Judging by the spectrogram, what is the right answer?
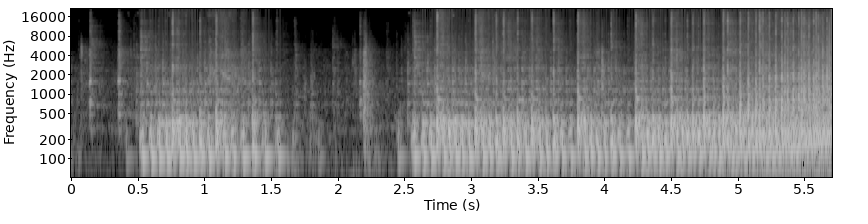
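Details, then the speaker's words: Free 670cc two-stroke Bombardier snowmobile engine from an early-90s Arctic Cat: runs hard, drops out abruptly, then catches and revs on; cuts out when exhaust is hooked up, kill switch not working, cause not yet found. "all right for some reason you hook up the exhaust miss cuts off"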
